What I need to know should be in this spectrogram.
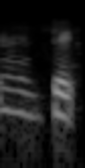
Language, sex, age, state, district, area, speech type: Tamil, female, 60+, Tamil Nadu, Sivaganga, rural, conversation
